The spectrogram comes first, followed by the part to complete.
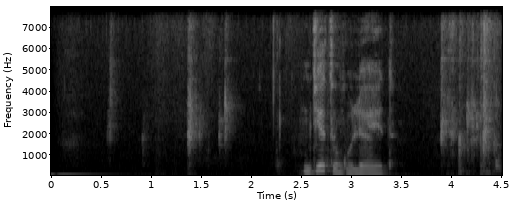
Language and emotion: Russian, neutral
